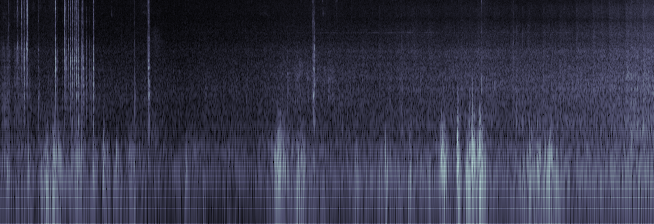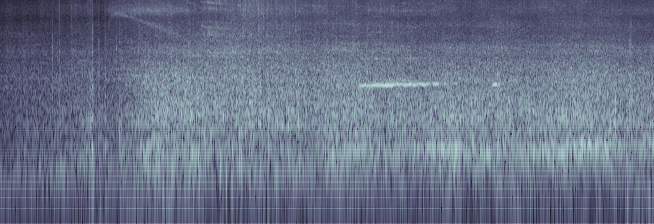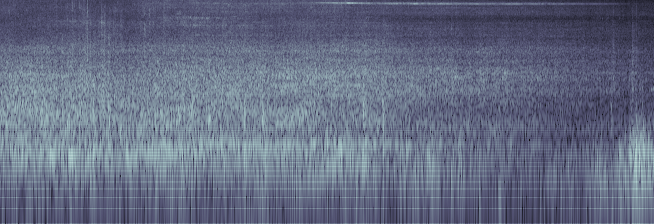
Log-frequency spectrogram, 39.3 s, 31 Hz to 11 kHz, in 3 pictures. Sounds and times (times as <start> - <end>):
Railroad car, train wagon: 0.0 - 39.2
Train: 0.0 - 39.2
Clickety-clack: 9.6 - 20.1, 24.2 - 34.2.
